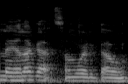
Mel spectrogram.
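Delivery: ordinary talk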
